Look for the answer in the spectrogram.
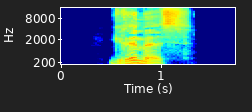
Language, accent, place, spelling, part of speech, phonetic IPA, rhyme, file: German, Germany, Berlin, Grimmes, noun, [ˈɡʁɪməs], -ɪməs, De-Grimmes.ogg
- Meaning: genitive of Grimm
